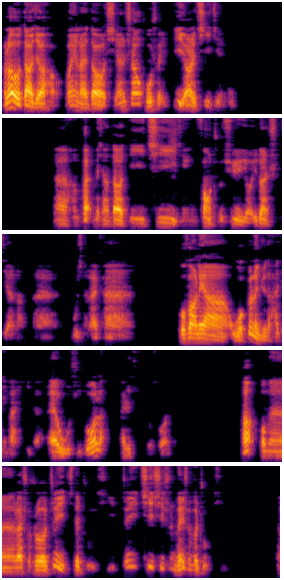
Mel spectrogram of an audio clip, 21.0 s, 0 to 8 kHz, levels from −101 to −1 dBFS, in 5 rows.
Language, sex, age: Chinese, male, 20-39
